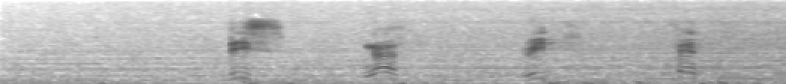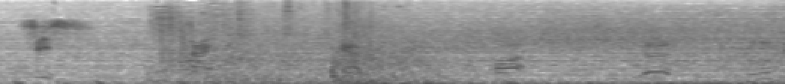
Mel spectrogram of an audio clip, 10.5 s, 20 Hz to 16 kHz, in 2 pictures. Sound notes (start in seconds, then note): 0.1 speaking French; 5.1 counting down in French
